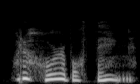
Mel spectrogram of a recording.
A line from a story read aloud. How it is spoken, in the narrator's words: she whispered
